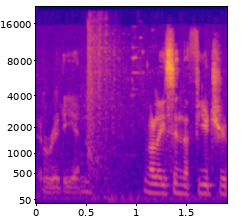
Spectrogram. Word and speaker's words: iridium: an excellent scientist although she says ariden which i'm pretty sure it's actually pronounced iridium at least in the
